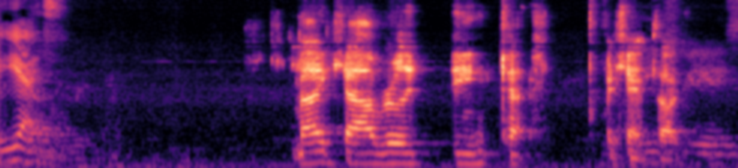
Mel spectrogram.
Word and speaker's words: Cavalry: Calvary, yes. My Cavalry, I can't talk.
